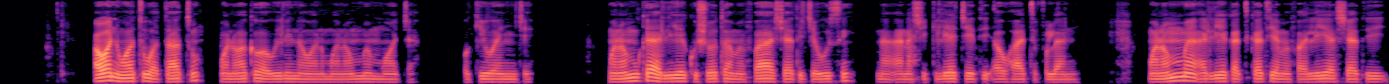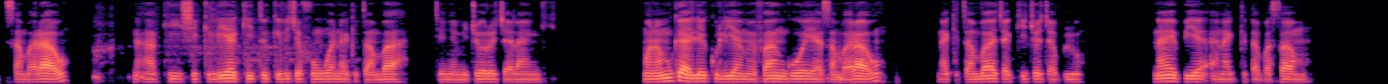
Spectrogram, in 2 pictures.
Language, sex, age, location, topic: Swahili, male, 50+, Nairobi, education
